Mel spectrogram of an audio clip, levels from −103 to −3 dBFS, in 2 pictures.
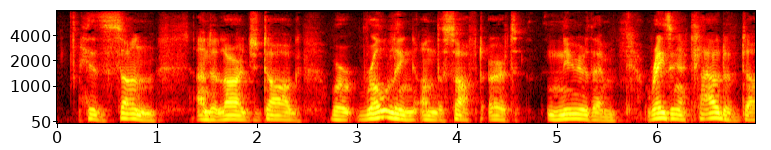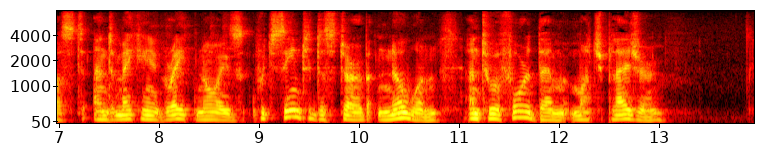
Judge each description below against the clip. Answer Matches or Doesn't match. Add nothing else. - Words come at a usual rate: Matches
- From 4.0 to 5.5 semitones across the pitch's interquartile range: Matches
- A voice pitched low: Matches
